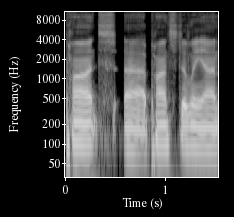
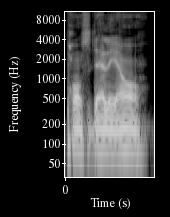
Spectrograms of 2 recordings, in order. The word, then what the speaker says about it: Ponce de Leon: And, at Ponce de Leon Avenue here in Atlanta, everyone that doesn't live in Atlanta probably laughs that we pronounce it that way instead of Ponce de Leon.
